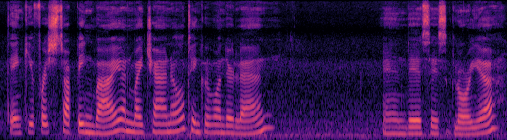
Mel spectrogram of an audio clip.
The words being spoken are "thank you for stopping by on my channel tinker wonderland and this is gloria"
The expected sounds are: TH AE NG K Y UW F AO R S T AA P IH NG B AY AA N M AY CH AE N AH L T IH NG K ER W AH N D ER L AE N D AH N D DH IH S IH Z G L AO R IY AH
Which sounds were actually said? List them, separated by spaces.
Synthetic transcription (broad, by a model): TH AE NG K Y UW F AO R S T AA P IH NG B AY AA N M AY CH AE N AH L T IH NG K ER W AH N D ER L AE N D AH N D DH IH S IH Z G L AO R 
